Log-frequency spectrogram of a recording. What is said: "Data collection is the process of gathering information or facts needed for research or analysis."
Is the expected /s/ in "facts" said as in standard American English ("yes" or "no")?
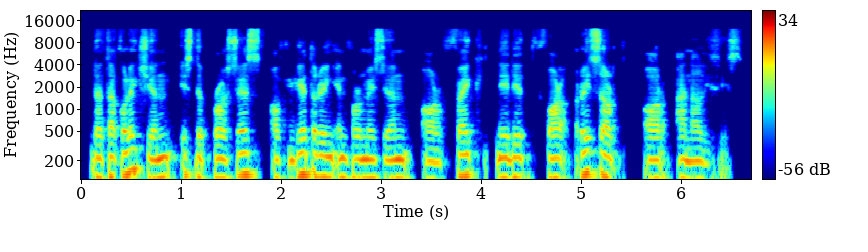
no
